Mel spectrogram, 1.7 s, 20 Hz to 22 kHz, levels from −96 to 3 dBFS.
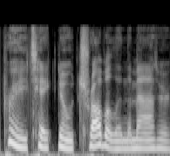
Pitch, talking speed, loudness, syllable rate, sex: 190 Hz, 245 wpm, -16 LUFS, 5.4 syllables/s, female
